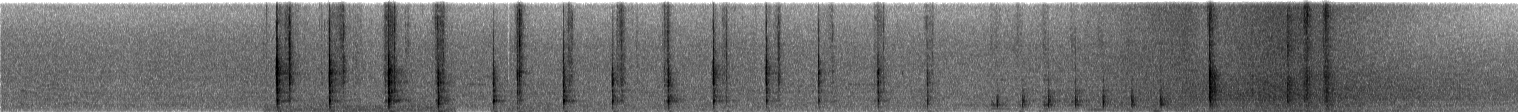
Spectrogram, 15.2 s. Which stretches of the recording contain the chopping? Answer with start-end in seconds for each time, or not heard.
2.6-13.3.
